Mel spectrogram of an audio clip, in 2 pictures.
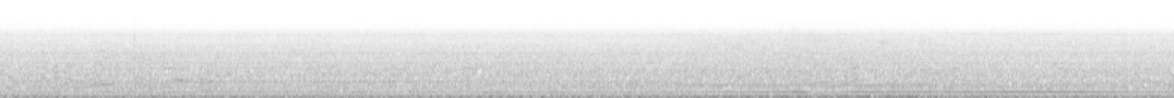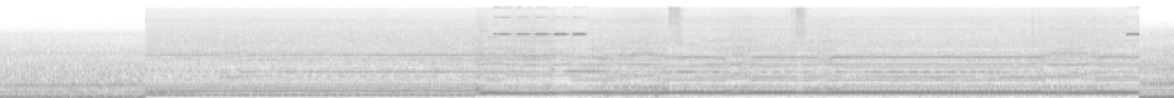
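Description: Heavy machinery engine, most likely the mobile crane's diesel, running steadily with a low rumble while it lifts a load. Past the middle the sound changes abruptly to a smoother engine hum that steps up a little in pitch a few seconds later.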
